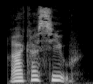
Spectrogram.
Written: regressiv

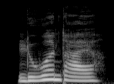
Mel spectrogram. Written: lurendrejer

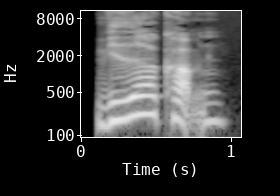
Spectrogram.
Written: viderekommen

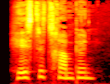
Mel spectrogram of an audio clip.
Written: hestetrampen

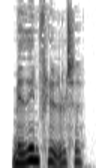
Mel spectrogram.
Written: medindflydelse

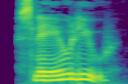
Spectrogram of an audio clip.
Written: slaveliv

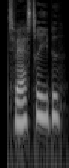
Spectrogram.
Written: ternet

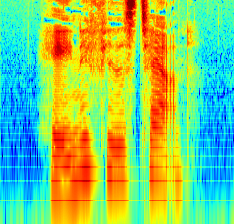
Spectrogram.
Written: hanefjedstern

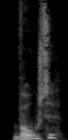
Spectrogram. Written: VOVSERNES

